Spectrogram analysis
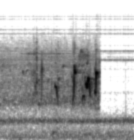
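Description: A White-throated Bulbul gives a second-long burst of harsh, squeaky chattering notes that rise to a few sharper chirps, over a steady low hum.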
